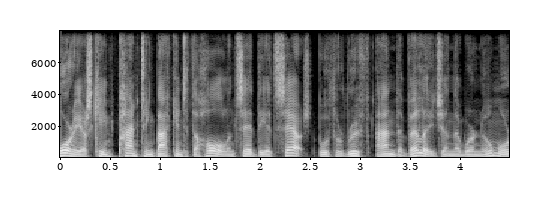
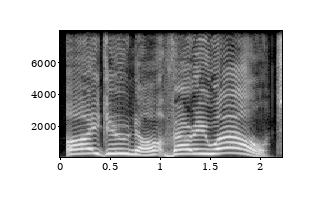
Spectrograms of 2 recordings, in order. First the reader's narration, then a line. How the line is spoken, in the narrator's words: screamed Norbert the Nutjob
